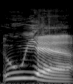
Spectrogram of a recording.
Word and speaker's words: OUYA: this time around about a Kickstarter project called oh yeah oh yeah it's spelled o u ya a but pronounced oh yeah a new kind of video game console I'm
